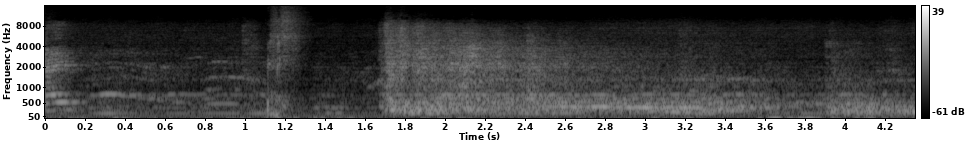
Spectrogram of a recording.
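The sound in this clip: Missile launch effect in a game: a sharp crack, a short dip, then a loud, sustained, roaring blast that stays broad and heavy until the end.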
